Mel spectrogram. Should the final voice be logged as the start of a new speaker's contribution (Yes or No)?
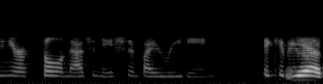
Yes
